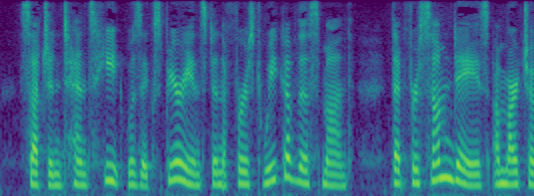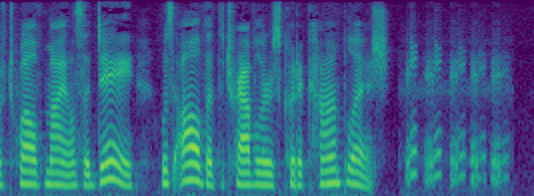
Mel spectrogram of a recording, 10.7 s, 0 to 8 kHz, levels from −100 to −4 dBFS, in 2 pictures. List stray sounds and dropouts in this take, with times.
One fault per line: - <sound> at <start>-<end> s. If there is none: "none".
- laugh at 9.4-10.4 s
